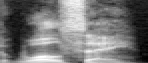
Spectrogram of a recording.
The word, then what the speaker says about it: Wolse: Wolse, pronounced Wolse, works more like Western renting, a smaller deposit plus monthly payments.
